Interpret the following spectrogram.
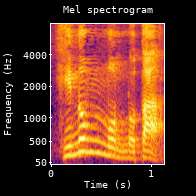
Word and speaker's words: হীনমন্যতা: আসলে ব্যাপারটা হচ্ছে এখানে বানানটা আমরা উচ্চারণটা করতেই ভুল করি। উচ্চারণটা আসলে হীনমন্যতা, দুইটা ম উচ্চারণ হবে।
